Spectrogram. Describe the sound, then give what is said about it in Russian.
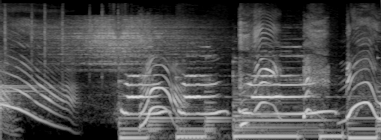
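Three drawn-out cat meows in quick succession, each rising and falling in pitch, sounding loud over a steady musical accompaniment, after a brief descending whine at the start. “Мяу-мяу-мяу!”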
